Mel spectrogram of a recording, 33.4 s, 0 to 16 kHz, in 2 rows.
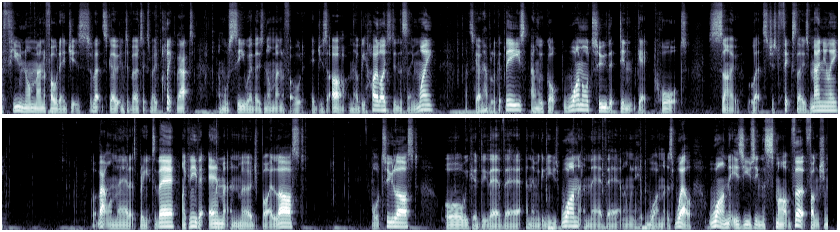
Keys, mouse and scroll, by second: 0.0 scroll down 1, 0.9 Tab, 3.5-3.8 scroll down 1, 4.0 shift+z, 4.2 middle click, 5.6 scroll up 1, 6.1 middle click, 7.2 scroll up 1, 7.7 shift+middle click, 7.9-8.6 shift+scroll up 1, 8.6 shift+middle click, 9.1 shift+z, 9.3-9.8 scroll up 1, 9.8 shift+middle click, 10.0-10.9 shift+scroll up 2, 11.2 shift+middle click, 12.1 Tab, 12.8 shift+middle click, 14.0 middle click, 14.8-15.1 scroll down 1, 15.4 middle click, 16.2 shift+middle click, 16.7 scroll up 1, 18.2 shift+middle click, 19.3 shift+click, 22.0 m, 23.6 shift+middle click, 26.2 shift+click, 27.6 1, 28.5 shift+click, 29.5 1.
